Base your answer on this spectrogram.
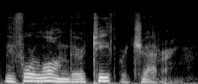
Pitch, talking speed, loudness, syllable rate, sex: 125 Hz, 180 wpm, -15 LUFS, 6.2 syllables/s, male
